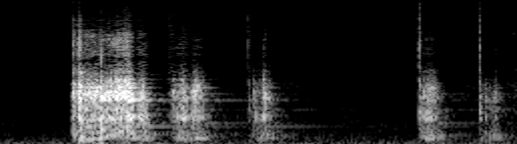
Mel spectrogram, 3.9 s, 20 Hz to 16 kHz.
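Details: Engine that hasn't run in over 15 years, starter reinstalled and hot-wired, new-to-it fuel filter: short bursts of cranking, a couple of quick turns then stops each time, never catches. Carburetor is suspected.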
